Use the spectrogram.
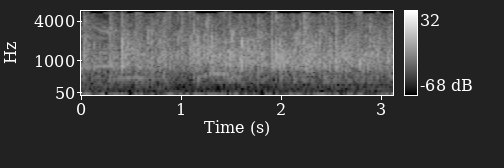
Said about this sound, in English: Yes, if you want to give God a hand, give him a big hand.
